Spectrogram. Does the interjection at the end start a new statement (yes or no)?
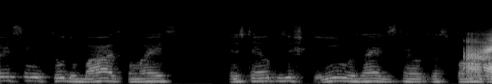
yes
